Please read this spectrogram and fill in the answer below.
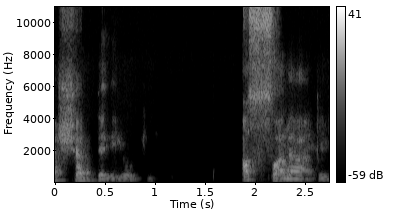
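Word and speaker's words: الصلاة: जी अस्सलातु।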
